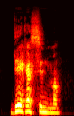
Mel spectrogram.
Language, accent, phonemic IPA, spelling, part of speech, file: French, Canada, /de.ʁa.sin.mɑ̃/, déracinements, noun, LL-Q150 (fra)-déracinements.wav
- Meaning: plural of déracinement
